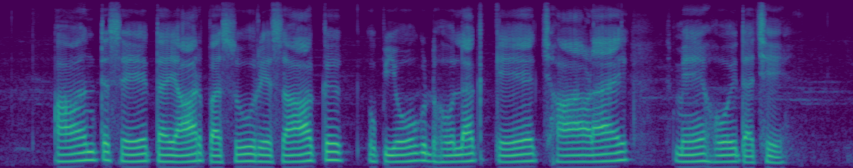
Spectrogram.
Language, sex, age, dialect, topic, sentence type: Maithili, male, 60-100, Southern/Standard, agriculture, statement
